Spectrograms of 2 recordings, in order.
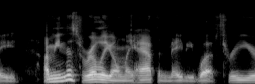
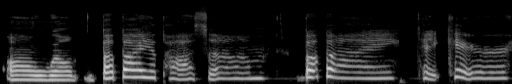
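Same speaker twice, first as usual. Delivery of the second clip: high, slow singsong mock voice; mocking dumb worker; much slower than usual. Mocking the worker who freed the opossum, high singsong. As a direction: mimic her as a chirpy airhead. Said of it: "stupid ass bitch proceeds to say".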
